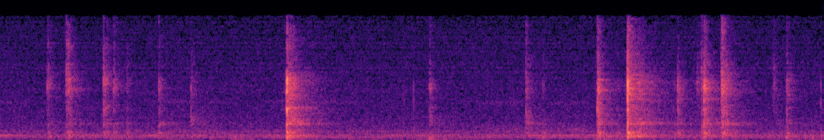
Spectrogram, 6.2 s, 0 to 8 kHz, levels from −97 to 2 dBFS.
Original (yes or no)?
no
